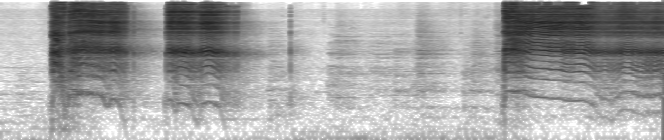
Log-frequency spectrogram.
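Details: Bullfrog screaming: loud, harsh, wavering wails about a second long, two in quick succession, then a pause and a longer scream that fades slowly.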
